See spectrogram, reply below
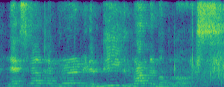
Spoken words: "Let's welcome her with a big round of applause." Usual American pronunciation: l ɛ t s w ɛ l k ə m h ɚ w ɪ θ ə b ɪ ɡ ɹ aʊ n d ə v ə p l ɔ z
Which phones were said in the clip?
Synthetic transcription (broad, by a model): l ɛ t s w ɛ l k ə m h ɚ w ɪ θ ə b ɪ ɡ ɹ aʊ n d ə b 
